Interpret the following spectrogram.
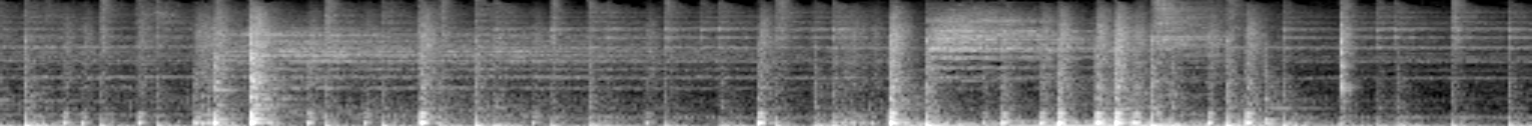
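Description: A swing jazz drum pattern from Steinberg's Groove Agent SE virtual drum kit plays back, with cymbals, snare and kick in a steady run. About six seconds in, a cymbal wash rings for a second or so.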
